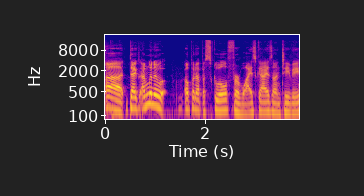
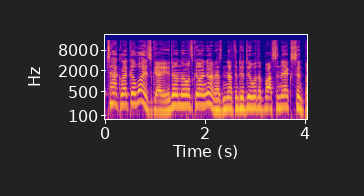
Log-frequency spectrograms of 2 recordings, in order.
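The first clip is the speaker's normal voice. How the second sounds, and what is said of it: Mumbled half Brooklyn mobster wise-guy voice. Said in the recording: “let me show you how to do a Boston accent on TV in the 90s ... I'm not really moving my lips that much ... half Brooklyn, half mobster, but I'm just not moving my lips, so now I'm a wise guy”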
